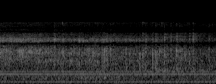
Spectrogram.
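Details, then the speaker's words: Old 1/4-inch Thor electric drill being rebuilt, after cleaning with the old grit and grease removed: bearings spin with a soft, even whirr and steady tone, no gritty scratch or catching as they spin down; bearings run clean and free. "so now i have cleaned everything and you can hear how good the bearings are that they don't have any grit or any old grease in them"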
